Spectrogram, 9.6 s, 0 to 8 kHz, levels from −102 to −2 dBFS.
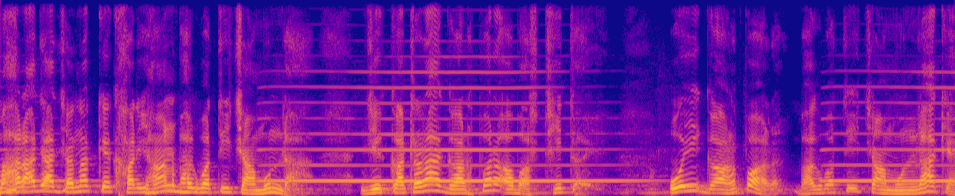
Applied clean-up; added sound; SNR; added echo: none; Wind instrument, woodwind instrument; 10 dB; none.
